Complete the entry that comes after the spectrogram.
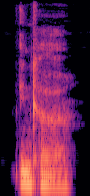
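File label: "incur", Australian English; pronunciations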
